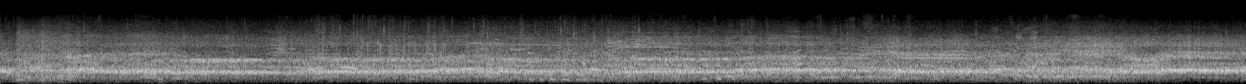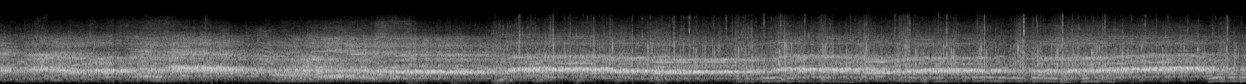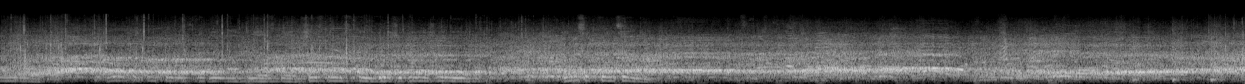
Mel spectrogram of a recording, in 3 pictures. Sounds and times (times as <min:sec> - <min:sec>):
Speech: 0:06.4 - 0:10.9, 0:22.0 - 0:29.7, 0:30.4 - 0:31.6.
